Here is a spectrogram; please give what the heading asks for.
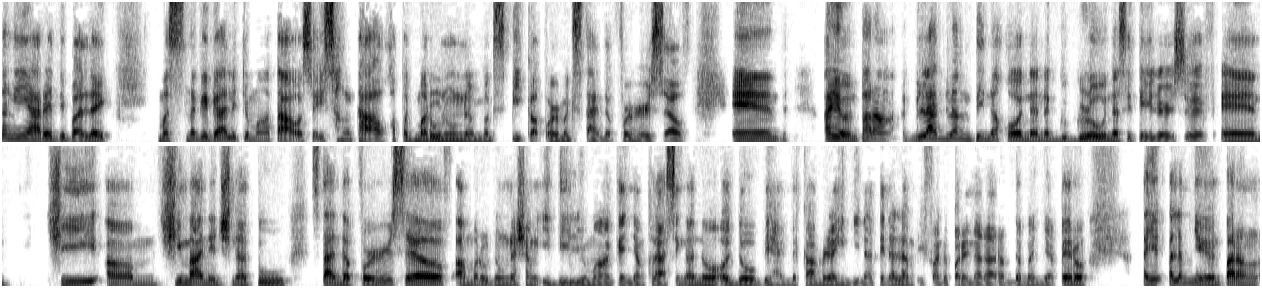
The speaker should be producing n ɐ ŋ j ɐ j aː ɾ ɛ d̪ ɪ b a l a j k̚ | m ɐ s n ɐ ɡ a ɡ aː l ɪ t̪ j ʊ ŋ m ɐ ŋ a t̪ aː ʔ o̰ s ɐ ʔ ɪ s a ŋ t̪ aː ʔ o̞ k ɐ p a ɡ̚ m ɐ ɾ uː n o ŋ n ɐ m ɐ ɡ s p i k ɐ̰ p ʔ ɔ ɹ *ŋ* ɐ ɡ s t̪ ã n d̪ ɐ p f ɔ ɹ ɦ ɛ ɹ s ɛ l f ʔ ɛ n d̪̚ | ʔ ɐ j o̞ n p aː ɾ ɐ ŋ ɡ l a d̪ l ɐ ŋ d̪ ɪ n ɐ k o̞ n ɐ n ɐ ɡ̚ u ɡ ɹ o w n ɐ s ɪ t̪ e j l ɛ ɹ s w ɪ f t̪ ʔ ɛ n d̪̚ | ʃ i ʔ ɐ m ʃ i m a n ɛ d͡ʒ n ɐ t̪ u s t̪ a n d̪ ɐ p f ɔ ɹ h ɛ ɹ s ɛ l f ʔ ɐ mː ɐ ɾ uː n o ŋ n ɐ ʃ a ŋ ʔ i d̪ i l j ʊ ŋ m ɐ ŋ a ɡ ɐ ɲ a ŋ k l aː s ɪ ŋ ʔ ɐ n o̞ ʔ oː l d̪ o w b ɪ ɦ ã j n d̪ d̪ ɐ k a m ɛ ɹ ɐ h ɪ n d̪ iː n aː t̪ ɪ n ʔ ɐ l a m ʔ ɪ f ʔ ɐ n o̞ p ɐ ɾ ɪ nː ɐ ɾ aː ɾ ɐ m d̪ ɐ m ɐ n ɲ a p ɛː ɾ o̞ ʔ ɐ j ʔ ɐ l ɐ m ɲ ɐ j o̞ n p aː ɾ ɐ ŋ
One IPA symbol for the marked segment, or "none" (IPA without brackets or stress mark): m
